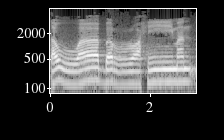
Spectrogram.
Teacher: Langsung tanwin masuk ke dalam huruf ra.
